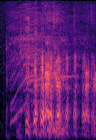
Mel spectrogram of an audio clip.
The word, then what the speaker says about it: Becker: Becker, not Beecher? Becker? It is correct. It's actually pronounced wrong the way we say it. It's actually Becker.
